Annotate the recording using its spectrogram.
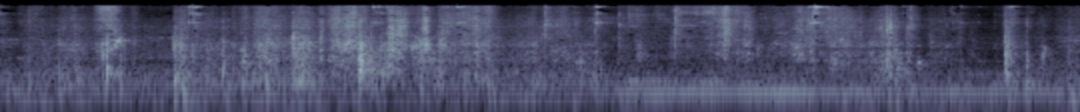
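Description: Handling noise from packing a plastic tiffin box into a fabric school backpack: scattered rustles, scrapes and light knocks. A low steady hum joins about halfway through.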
